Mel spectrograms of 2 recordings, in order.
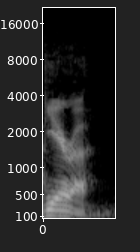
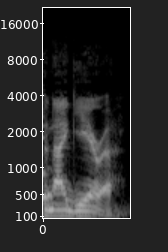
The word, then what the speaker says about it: Gurira: Yeah, I mean, how do you say her last G- Gurira? – Uh, Gurira, yeah. – Say it again. – Danai Gurira.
